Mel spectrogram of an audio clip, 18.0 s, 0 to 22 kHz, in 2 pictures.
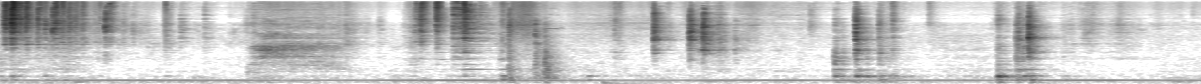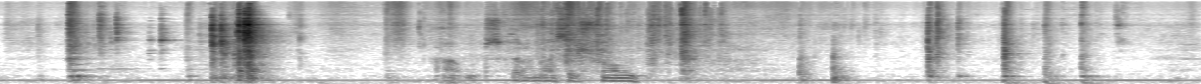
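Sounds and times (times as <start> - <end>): plumbing parts and tools clinking: 0.0 - 1.4, 12.8 - 14.6
steady low hum: 0.0 - 18.0.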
